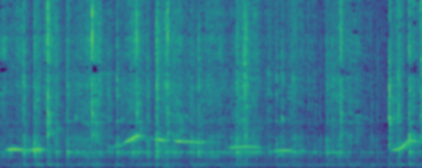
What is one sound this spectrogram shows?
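A stick stirs thick paint in a can with soft scraping and knocking.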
